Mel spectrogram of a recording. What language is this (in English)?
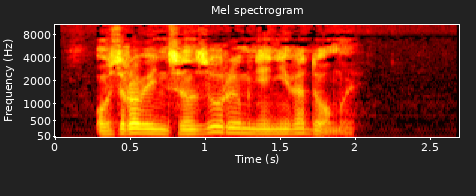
Belarusian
